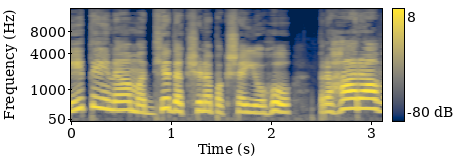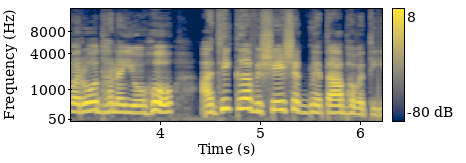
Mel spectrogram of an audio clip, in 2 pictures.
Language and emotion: Sanskrit, neutral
